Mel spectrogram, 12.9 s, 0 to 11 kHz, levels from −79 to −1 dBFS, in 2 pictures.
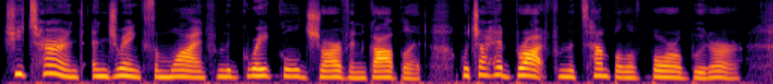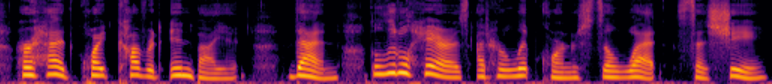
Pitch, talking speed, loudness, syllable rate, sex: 215 Hz, 190 wpm, -19 LUFS, 4.7 syllables/s, female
